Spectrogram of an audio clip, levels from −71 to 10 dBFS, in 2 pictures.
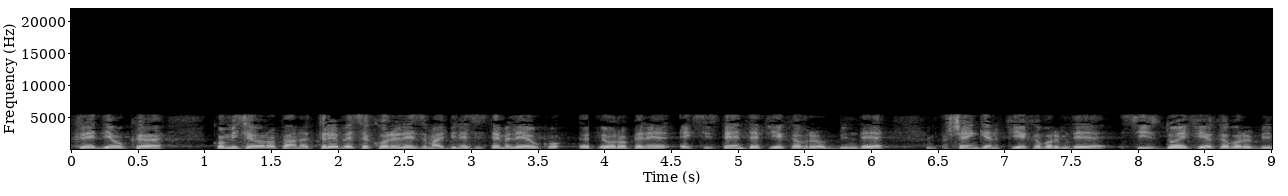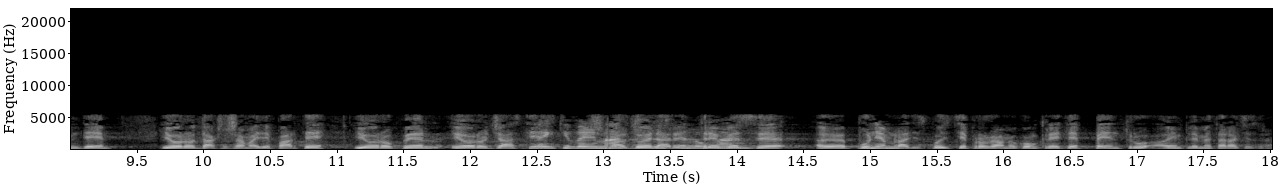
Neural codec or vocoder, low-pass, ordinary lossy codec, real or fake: none; 5.4 kHz; none; real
